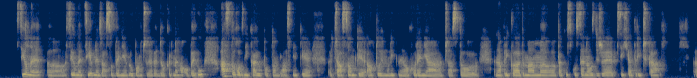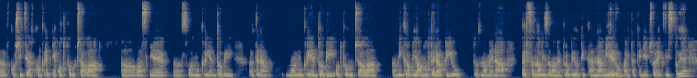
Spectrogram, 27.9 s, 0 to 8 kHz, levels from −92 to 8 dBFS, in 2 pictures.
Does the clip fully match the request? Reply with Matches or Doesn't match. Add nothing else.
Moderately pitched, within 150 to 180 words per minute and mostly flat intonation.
Doesn't match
